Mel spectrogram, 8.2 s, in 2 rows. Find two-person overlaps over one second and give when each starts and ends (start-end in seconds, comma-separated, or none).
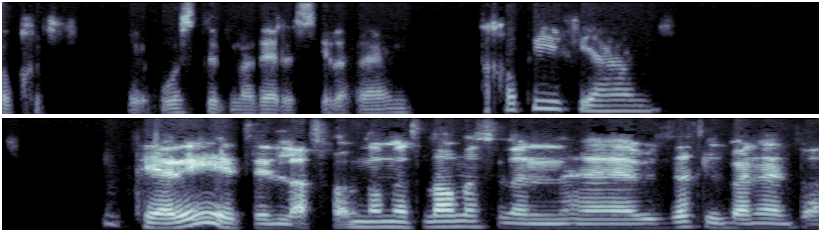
none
